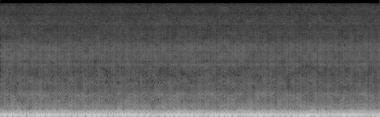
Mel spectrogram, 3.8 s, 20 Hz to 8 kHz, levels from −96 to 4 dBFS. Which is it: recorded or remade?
remade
